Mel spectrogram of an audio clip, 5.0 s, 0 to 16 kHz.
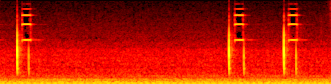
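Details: Sharp double electronic beeps at irregular intervals in a quiet room from a CADD PCA 5800 / CADD Plus 5400 infusion pump, high-pressure error alarm, pump malfunctioning and not registering dose button presses: infusion pump alarm.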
